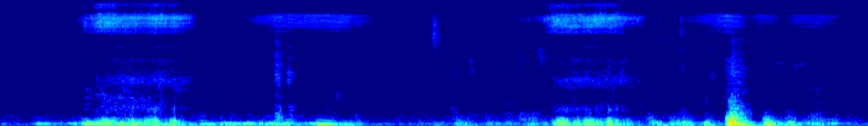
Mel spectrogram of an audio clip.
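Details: Shiba Inu sleeping on the evening after a dog run outing. Two long, rolling, low snores with hissing breath about six seconds apart, and a sharp snort-like click near the end.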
